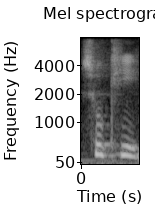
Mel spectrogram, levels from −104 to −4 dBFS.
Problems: constant background noise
